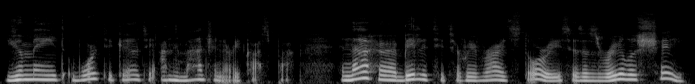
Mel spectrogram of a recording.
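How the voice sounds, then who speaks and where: A pompous old skeleton from a children's storybook, played by a woman. He speaks in grand, wordy flourishes with a theatrical air. The voice is mellow and gravelly at the edges. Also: medium pitch, normal speed, dull audio. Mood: grand, explaining. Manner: grandiose, alliterative, theatrical speech.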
